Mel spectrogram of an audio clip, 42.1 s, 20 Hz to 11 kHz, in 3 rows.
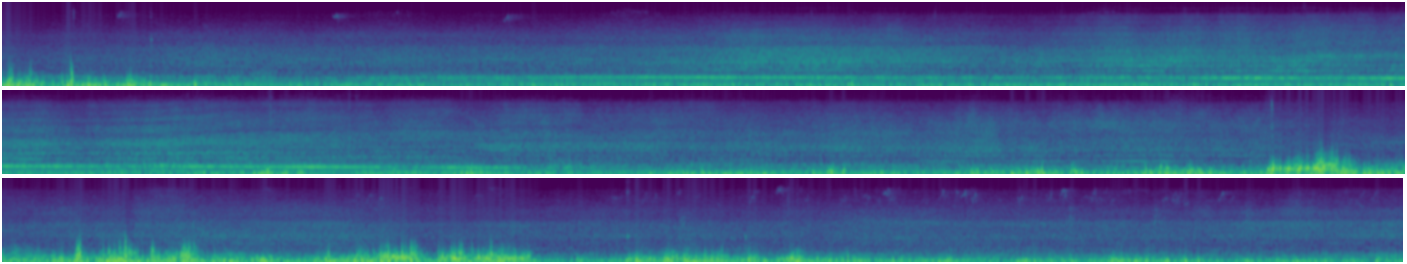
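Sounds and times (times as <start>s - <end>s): airplane engine drone: 0.0s - 42.0s
wind rumble on microphone: 0.0s - 42.0s.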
